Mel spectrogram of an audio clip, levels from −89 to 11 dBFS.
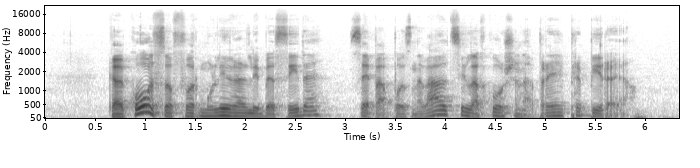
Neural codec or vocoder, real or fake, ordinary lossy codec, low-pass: vocoder, 44.1 kHz, 128 mel bands, Pupu-Vocoder; fake; none; 19.8 kHz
